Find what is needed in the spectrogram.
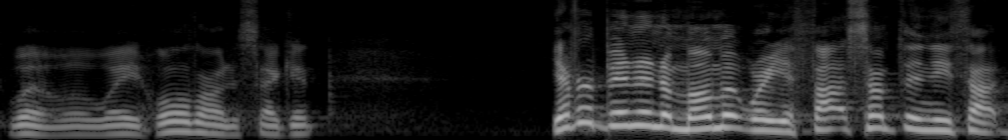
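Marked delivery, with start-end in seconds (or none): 0.0-1.6 low, soft interjection; mock hold-on aside. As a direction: halt them under your breath. Acting Jesus halting the thinkers.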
